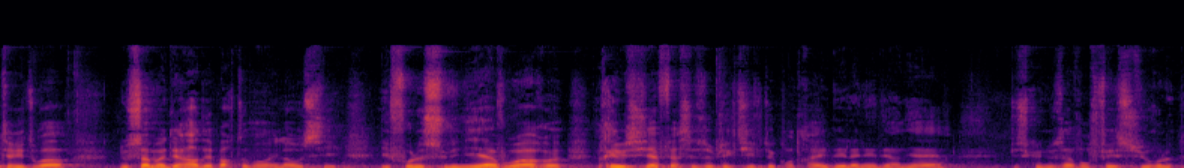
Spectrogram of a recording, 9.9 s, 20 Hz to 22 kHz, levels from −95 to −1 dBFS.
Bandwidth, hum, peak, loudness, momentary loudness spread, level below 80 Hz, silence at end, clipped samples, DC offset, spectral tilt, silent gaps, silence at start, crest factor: 16 kHz; none; -18 dBFS; -38 LUFS; 13 LU; under -90 dBFS; 0 s; under 0.1%; under 0.1%; -5 dB/octave; none; 0 s; 20 dB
